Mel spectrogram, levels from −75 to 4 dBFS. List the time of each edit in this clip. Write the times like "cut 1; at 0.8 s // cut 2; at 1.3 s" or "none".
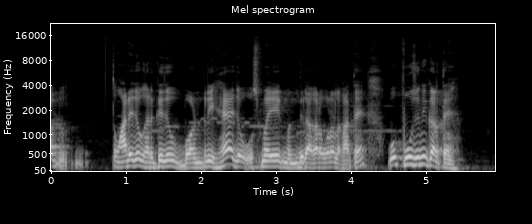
cut 1; at 3.4 s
